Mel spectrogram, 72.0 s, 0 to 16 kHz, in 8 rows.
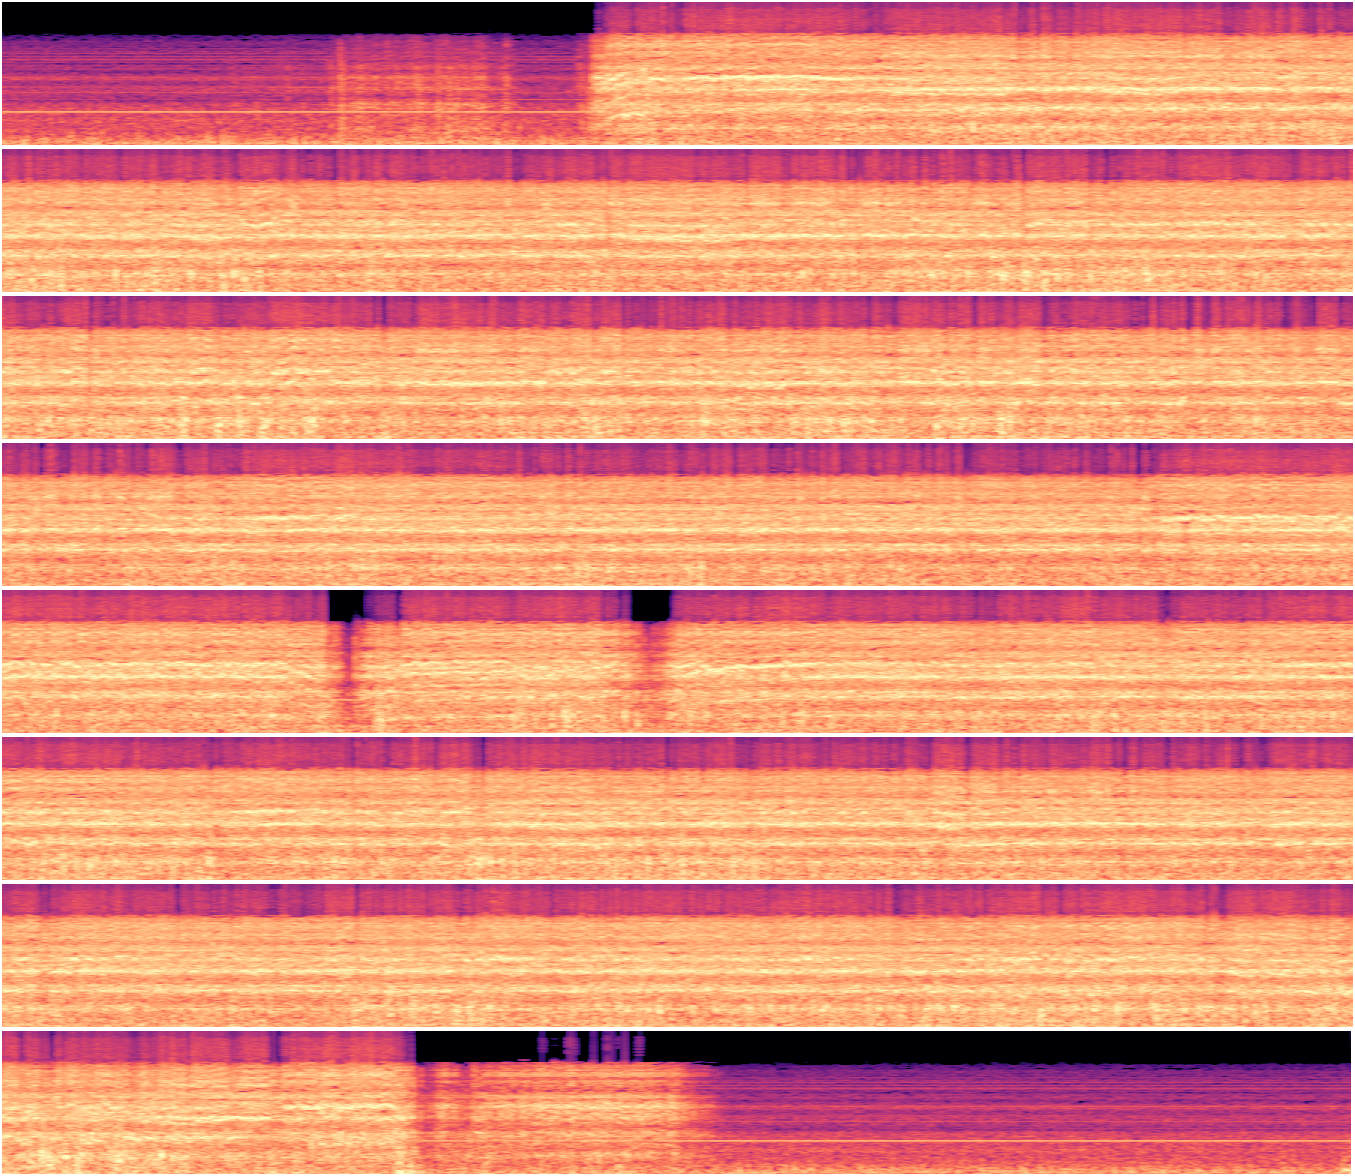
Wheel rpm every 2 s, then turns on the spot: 0, 20, 170, 220, 230, 230, 230, 230, 230, 230, 230, 230, 230, 240, 230, 230, 230, 230, 200, 160, 160, 230, 230, 230, 230, 230, 230, 230, 240, 240, 230, 210, 190, 20, 0, 0.
none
